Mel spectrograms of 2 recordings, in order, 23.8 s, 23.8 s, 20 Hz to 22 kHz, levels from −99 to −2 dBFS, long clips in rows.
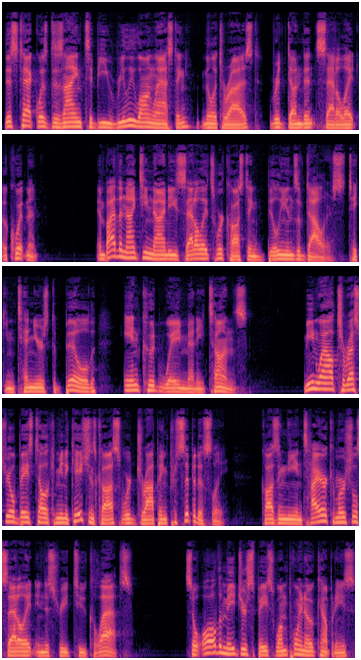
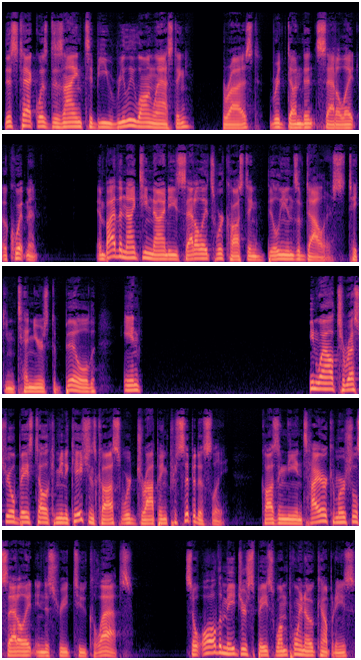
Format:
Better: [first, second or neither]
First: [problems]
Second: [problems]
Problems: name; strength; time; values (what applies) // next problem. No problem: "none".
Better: first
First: none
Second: audio cutting out; at 2.5 s and at 11 s for 2 s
